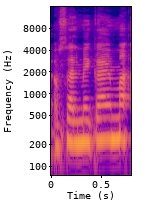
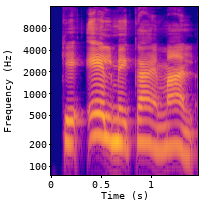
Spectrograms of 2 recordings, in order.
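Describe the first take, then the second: First: Said in the usual way. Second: Él drawn out, slow and loud; slow, loud emphasis on él; stress on él. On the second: Shown as a demonstration. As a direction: lean hard on él, slowly.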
